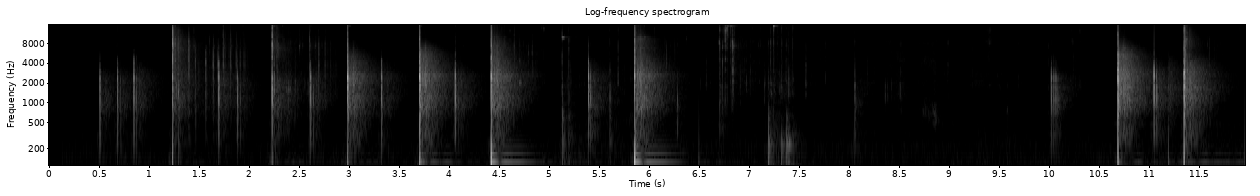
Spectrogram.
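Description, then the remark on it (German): Sharp, clacking cracks of flint being knapped to make a knife, struck again and again in irregular bursts, with a brief pause before a final flurry of quick strikes and snapping shards. “Ich würde mich freuen über jeden, der kommt, aber jetzt sage ich dann das Feuerstammesser basteln.”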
